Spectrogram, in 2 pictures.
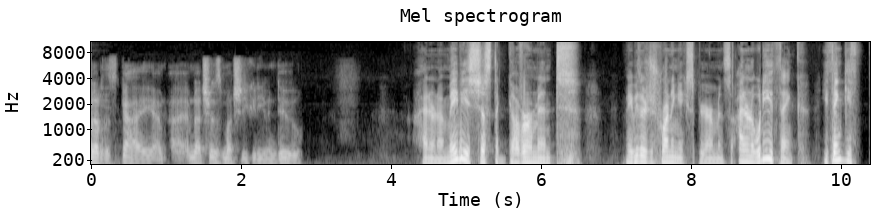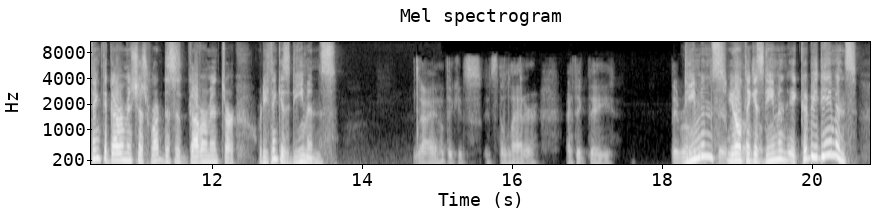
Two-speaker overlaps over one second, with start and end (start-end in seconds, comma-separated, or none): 18.2-19.7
